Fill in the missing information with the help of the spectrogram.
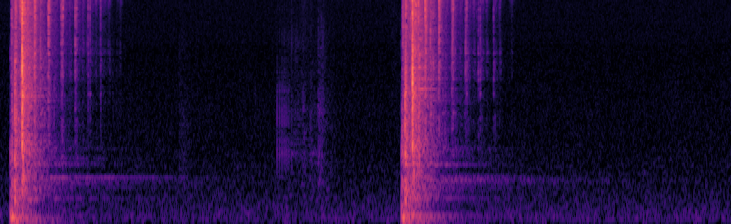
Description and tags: bike gear shift
Shifting gears on mountain bike
gear, bicycle, bike, shift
